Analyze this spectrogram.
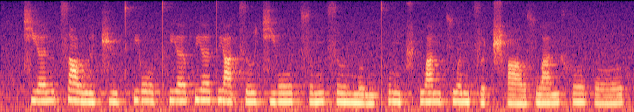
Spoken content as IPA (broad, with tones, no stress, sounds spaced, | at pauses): t͡ɕ j ɛ˧˥ n t͡s ɑ˥˩ ʊ̯ l y˩ t͡ɕ y˨˩ t̪ʰ j o˥˩ ʊ̯ t̪ʰ j ɛ˥ p j ɛ˥ t̪ j ä˥˩ t͡s ɹ̩˧˥ t͡ɕ j o˧˥ ʊ̯ t͡s ʊ˧˥ ŋ s ɹ̩˥ n̪ ɤ˨˩ ŋ t̪ʰ ʊ˥˩ ŋ ʈ͡ʂʰ w a˥ n t͡s w ə˥˩ n t͡s ɹ̩˩ ʈ͡ʂʰ ɑ˨˩ ʊ̯ s w a˧˥ n x ɤ˥ p ɤ˧˥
